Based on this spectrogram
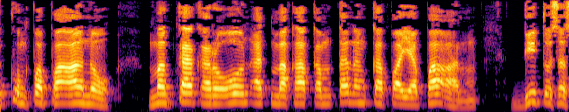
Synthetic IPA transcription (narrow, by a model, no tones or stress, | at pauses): ɡ̚kʊŋpapaʔaːno̞ | mɐɡ̚kakɐɾoʔo̞nɐt̪̚mɐkakɐmt̪anɐŋkɐpɐjɐpaːʔɐn | d̪iːt̪osɐ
